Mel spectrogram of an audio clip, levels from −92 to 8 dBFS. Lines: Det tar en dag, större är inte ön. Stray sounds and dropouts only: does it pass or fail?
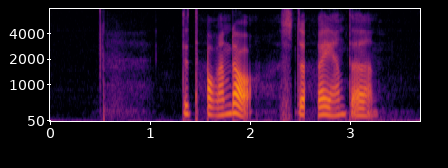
fail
